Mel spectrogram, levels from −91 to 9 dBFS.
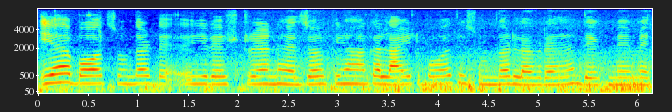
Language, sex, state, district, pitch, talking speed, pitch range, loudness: Hindi, female, Bihar, Katihar, 245 Hz, 185 wpm, 240-250 Hz, -17 LUFS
